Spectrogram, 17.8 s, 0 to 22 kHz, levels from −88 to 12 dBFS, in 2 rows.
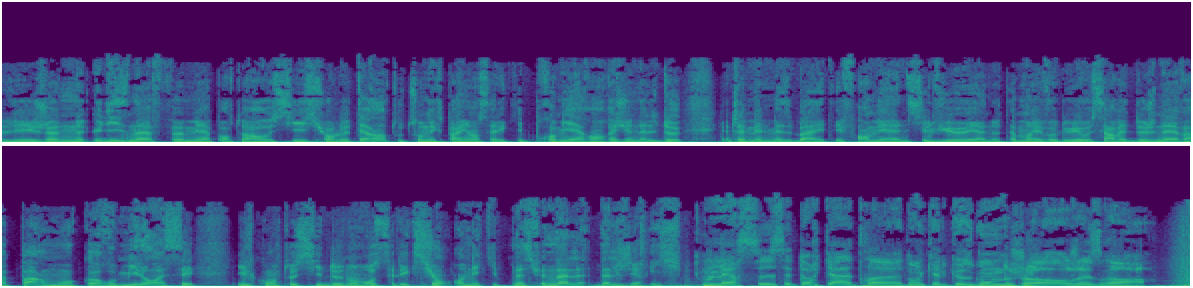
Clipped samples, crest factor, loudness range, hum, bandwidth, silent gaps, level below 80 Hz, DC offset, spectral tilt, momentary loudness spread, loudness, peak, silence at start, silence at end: under 0.1%; 12 dB; 1 LU; none; 14 kHz; none; -30 dBFS; under 0.1%; -4.5 dB/octave; 3 LU; -22 LUFS; -10 dBFS; 0 s; 0 s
